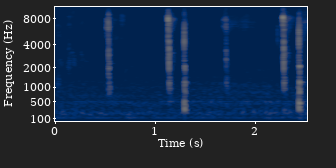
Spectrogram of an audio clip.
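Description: Crisp clicks of keys on a computer keyboard, including the Ctrl key, about seven sharp close taps in an uneven rhythm, some coming in quick pairs, in a quiet room.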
